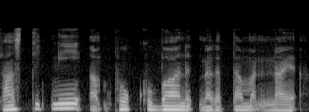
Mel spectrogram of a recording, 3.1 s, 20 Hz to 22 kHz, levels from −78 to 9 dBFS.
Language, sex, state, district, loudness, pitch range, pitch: Garo, male, Meghalaya, West Garo Hills, -18 LUFS, 110-135 Hz, 125 Hz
